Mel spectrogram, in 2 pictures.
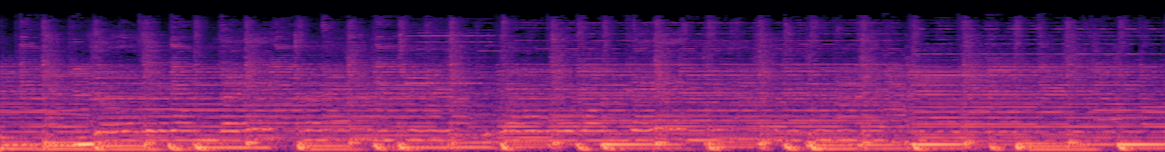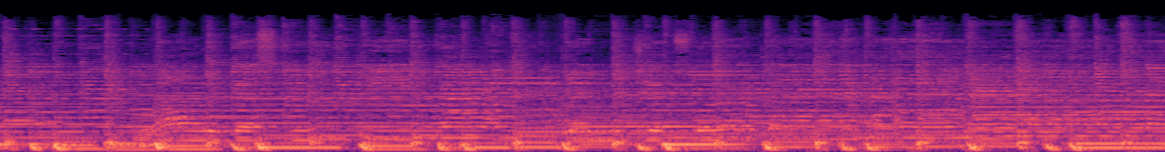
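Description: Telecaster-style electric guitar played along with a full-band country-rock recording, with bass and a steady beat underneath.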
